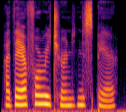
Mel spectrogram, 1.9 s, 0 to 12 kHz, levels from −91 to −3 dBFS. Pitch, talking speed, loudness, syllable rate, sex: 220 Hz, 160 wpm, -15 LUFS, 6.6 syllables/s, female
